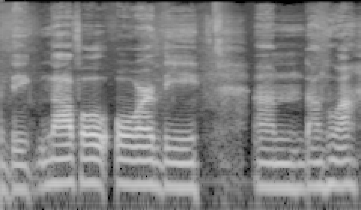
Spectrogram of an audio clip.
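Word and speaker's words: donghua: novel or the um dong Hua I believe is how it's pronounced um I put up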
